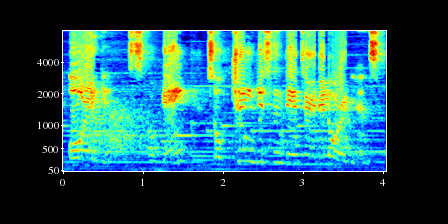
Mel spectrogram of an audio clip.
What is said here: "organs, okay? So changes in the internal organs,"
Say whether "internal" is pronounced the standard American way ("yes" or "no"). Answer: no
